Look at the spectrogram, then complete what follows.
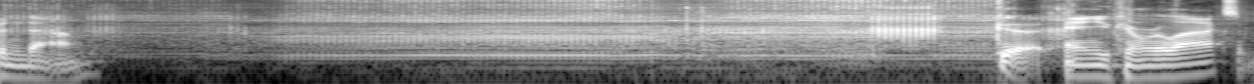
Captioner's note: vibrating machine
